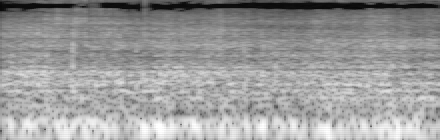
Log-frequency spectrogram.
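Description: Faint, steady scraping of a utility knife blade drawn slowly down a book's gutter, slicing pages out close to the spine.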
